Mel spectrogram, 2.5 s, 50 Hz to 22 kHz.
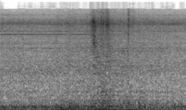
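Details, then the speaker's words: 1996 Chevrolet Camaro Z28 5.7L V8 at idle with a slight rev, before repairs: a deep, rough rumble, louder and rawer than a sealed exhaust, from an exhaust leak. "so up here is where the exhaust leak is you can somewhat hear it if I give it a few I'll give it a little bit of a REV"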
